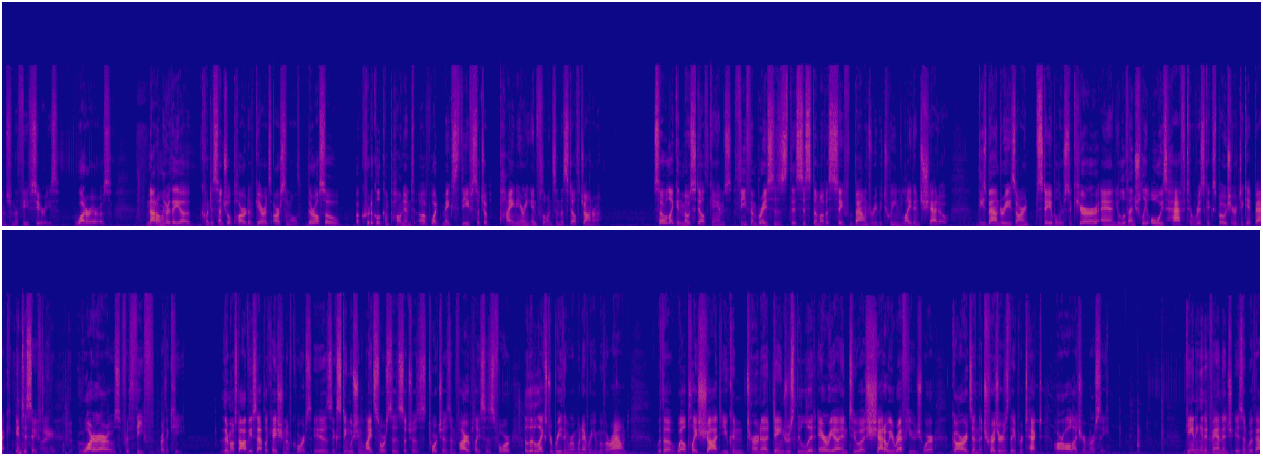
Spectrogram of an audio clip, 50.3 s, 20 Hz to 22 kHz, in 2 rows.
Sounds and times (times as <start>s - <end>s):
Speech: 0.0s - 2.2s, 2.9s - 12.0s, 13.0s - 28.8s, 29.6s - 47.3s, 48.8s - 50.3s.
